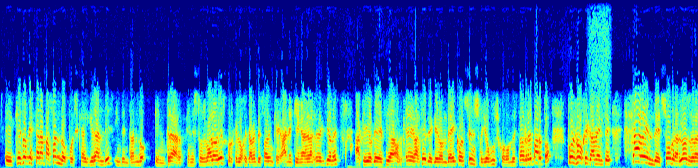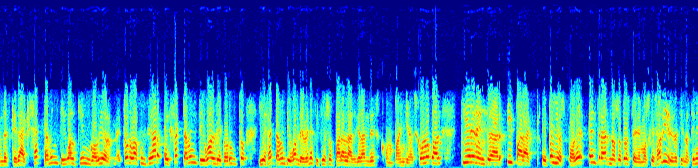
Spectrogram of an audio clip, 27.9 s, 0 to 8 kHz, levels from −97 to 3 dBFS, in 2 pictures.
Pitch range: 175-260 Hz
